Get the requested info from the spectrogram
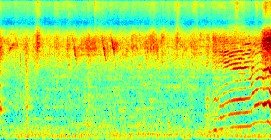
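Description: A single livestock bleat, rising in pitch, about three seconds in and lasting about a second, over quieter pen background.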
